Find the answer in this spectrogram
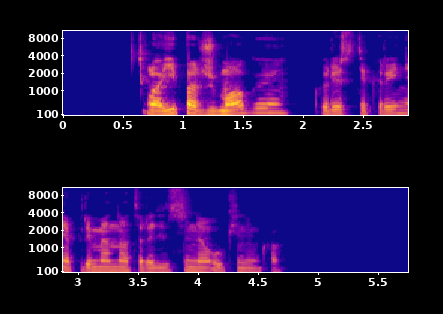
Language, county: Lithuanian, Vilnius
